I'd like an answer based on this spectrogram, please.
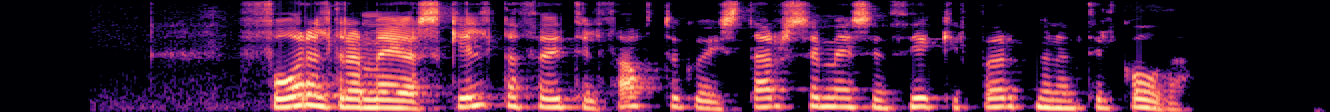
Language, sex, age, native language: Icelandic, female, 40-49, Icelandic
